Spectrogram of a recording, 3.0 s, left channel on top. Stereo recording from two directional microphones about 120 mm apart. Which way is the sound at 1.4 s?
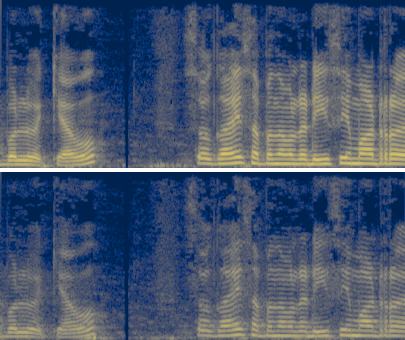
65° left (ahead or behind).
